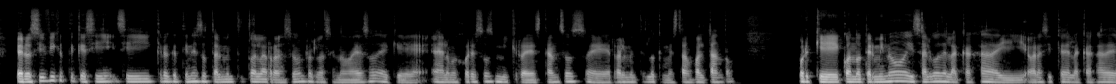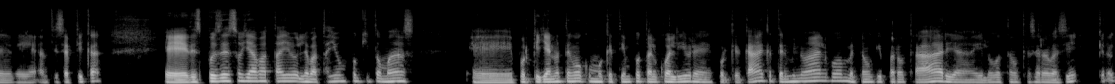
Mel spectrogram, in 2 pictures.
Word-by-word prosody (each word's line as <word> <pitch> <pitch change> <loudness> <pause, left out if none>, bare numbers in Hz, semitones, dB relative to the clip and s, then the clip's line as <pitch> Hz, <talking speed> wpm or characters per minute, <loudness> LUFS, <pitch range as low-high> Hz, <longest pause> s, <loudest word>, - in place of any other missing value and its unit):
pero 125 -1 +8
sí, 165 +7 +1
fíjate 185 -1 -2
que 130 - +1
sí 130 +1 -1
sí 130 -1 0
creo 135 -1 0
que 135 - 0
tienes 130 +2 0
totalmente 120 0 -1
toda 130 0 +1
la 120 - +3
razón 110 +3 -2
relacionado 110 -5 -5
a 105 - 0
eso, 105 +7 -4
de 125 -5 -3
que, 95 -2 -5
a 110 -2 0
lo - - -2
mejor, 110 +2 -3
esos 125 +2 -4
micro 115 -4 -1
descansos, 110 +6 -2
eh, 100 -3 -2
realmente 110 +2 -4
es - - -8
lo 115 - -2
que - - -18
me 100 - -6
están 105 +2 -2
faltando, 110 +3 -2 0.6
porque 120 -3 +5
cuando 120 -2 +4
termino 125 +6 +3
y 125 - +3
salgo 125 +1 +1
de 130 - +3
la 105 -3 -1
caja 110 +1 0
y, 100 0 -2
ahora 105 +1 -2
sí 115 - -10
que, 115 - -5
de 110 - -1
la 100 - -4
caja 105 +2 -4
de 105 -3 -1
de 95 0 -7
antiséptica, 100 0 -4 0.6
eh, 105 0 +8
después 115 +6 +4
de 155 - +7
eso 155 +1 +1
ya 155 -1 +5
batallo, 150 -1 +1
le 130 - +2
batallo 125 +3 -1
un 145 - -4
poquito 140 -1 -4
más, 140 +1 +1 0.5
eh, 100 -1 0
porque 115 0 +1
ya 120 - +6
no 130 - +3
tengo 140 +1 +2
como 125 -1 0
que 120 - -2
tiempo 125 +3 -2
tal 120 -1 +1
cual 125 +1 +3
libre, 120 -3 +1
porque 105 -1 -7
cada 155 +3 +1
que - - -7
termino 135 +3 0
algo, 165 0 -1
me 135 -6 -1
tengo 120 0 -3
que 120 - -4
ir - - -14
para 115 0 -3
otra 110 +4 +1
área, 110 -6 0
y 105 - -4
luego 105 +2 -4
tengo 110 -2 -7
que 105 - -16
hacer 105 0 -5
algo 100 -1 0
así, 125 +9 -5
creo - - -8
120 Hz, 245 wpm, -24 LUFS, 105-130 Hz, 0.6 s, pero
